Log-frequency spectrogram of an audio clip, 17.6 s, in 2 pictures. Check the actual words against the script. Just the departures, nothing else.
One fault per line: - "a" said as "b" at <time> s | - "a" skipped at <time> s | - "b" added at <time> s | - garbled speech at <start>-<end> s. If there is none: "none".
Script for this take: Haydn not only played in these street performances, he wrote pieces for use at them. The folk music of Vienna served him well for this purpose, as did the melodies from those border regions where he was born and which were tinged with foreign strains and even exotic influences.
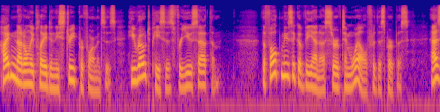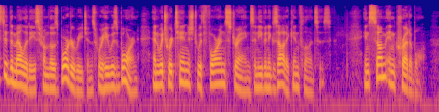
- "In some incredible" added at 16.1 s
